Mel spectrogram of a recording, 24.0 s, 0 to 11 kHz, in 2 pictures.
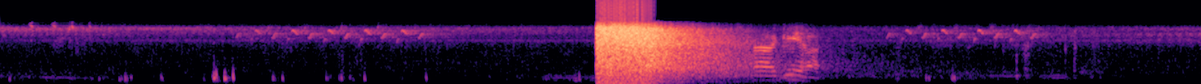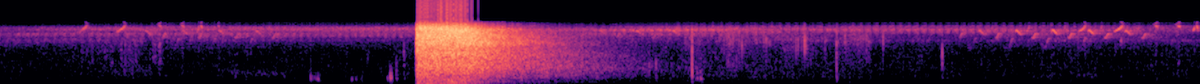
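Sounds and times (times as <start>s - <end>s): rifle shot: 6.0s - 8.1s, 16.2s - 18.5s.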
